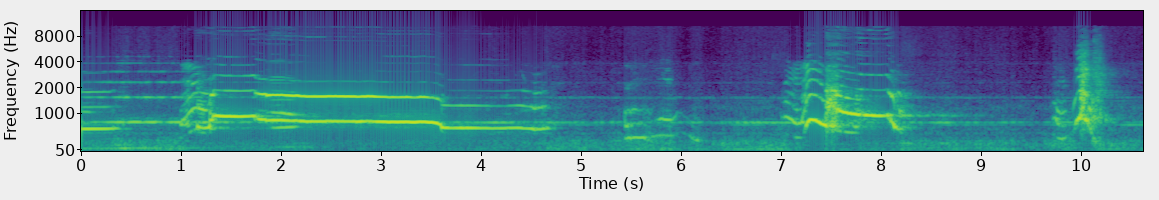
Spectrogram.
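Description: A Basenji howls in long, wavering, siren-like tones that rise, hold steady, then slide downward.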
